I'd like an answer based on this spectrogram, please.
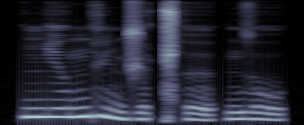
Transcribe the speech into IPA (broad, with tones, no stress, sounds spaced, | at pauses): ɲ e˦ ʊ̯ ŋ ɡ y˦˨ n d͡ʒ œ˨ ǁʰ ə˨ | n z o˨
